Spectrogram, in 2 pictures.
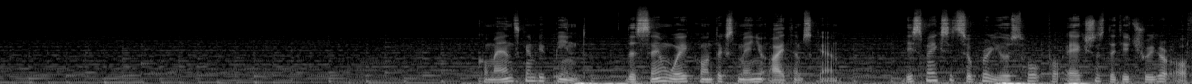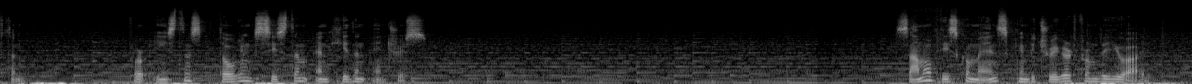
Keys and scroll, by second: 6.4-7.8 typing, 10.2 ctrl+BackSpace, 14.5 ~, 15.4 ctrl+shift+p.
